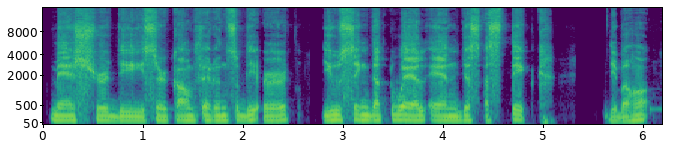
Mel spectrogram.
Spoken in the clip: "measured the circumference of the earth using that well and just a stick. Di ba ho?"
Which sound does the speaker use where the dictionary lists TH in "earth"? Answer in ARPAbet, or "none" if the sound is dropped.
T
